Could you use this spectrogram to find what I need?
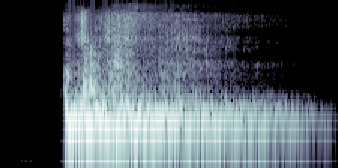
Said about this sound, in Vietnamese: Nương theo một hồi âm thanh va chạm cực lớn vang lên, phiến cửa đá kia lùi về phía sau mở ra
